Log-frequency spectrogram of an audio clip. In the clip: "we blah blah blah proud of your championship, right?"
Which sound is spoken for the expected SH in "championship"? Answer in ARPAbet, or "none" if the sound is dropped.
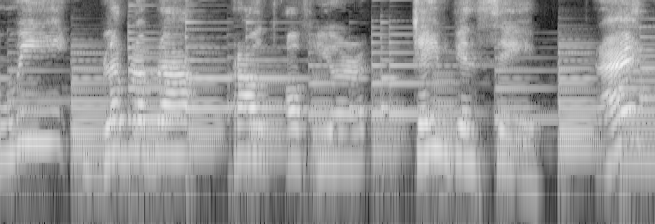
S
